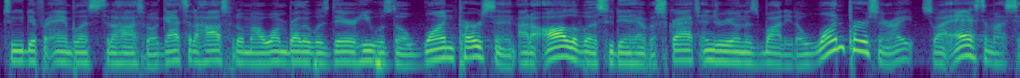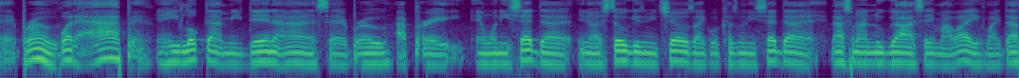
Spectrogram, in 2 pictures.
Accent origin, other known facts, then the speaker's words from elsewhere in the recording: Homewood, United States; I grew up in Homewood. It was right in Flory Way.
